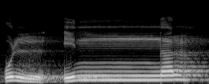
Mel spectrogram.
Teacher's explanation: nun yang bertasdid bacaan gunah mustaddadah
